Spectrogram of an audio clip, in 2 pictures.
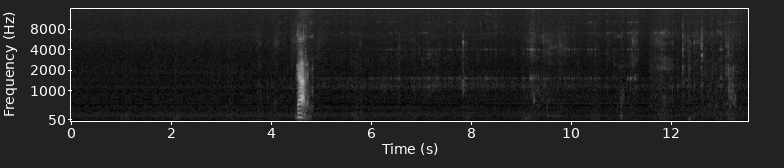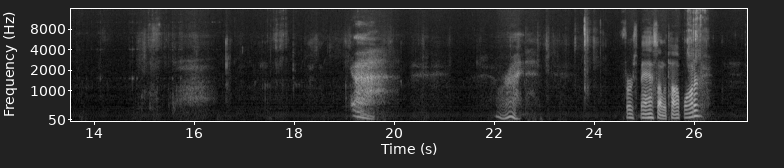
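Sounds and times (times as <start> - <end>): fishing reel clicks and rustles: 3.7 - 19.2, 22.8 - 24.4, 25.5 - 27.0.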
